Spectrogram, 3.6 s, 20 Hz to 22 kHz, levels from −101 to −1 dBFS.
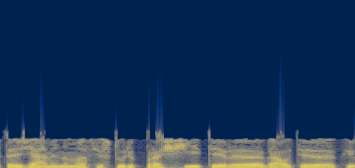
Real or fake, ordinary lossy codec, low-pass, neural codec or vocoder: real; AAC, 16 kbps; 14.4 kHz; none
